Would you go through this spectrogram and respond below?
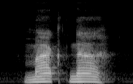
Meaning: inflection of namaken: 1. second/third-person singular present indicative 2. plural imperative
- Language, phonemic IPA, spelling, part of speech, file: Dutch, /ˈmakt ˈna/, maakt na, verb, Nl-maakt na.ogg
